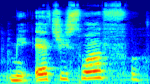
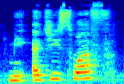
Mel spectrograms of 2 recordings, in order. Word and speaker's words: Mieczysław: The translator hilariously puts in, for us dumb Americans and English speakers who don't speak Polish, the pronunciation, which is Mieczysław Wojnicz. Mieczysław Wojnicz.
